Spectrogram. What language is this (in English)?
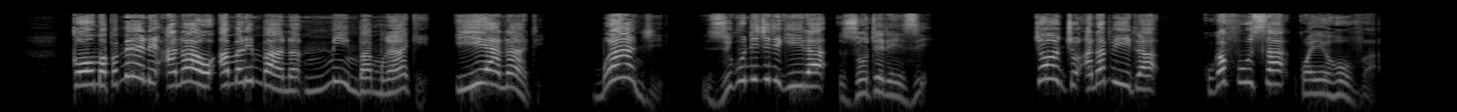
Nyanja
